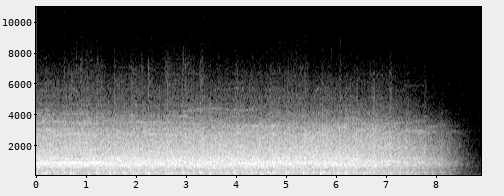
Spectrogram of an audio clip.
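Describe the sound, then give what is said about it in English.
A basketball arena crowd roars and cheers after the Gophers' 80-78 cliffhanger victory, a loud, dense, sustained wall of voices and applause that holds steady for several seconds before fading away at the end. “And just listen to the crowd.”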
